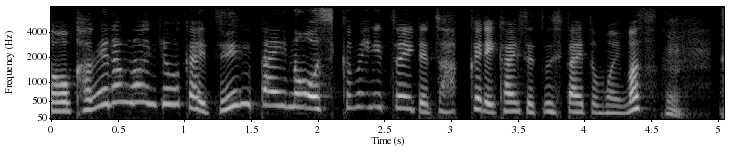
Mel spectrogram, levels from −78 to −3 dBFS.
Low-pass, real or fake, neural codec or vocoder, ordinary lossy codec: none; fake; codec, 16 kHz, 0.8 kbps, ZipCodec; none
